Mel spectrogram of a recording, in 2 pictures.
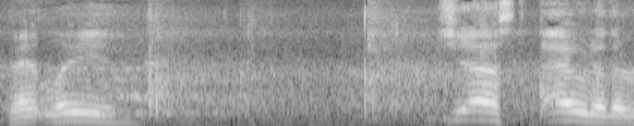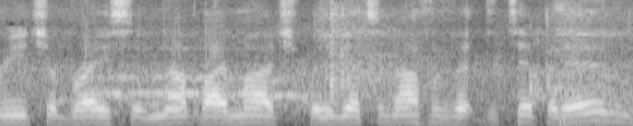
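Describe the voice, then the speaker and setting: A man's voice: fairly high pitch, fairly even intonation, normal speed. A man giving informal, home-team live play-by-play commentary on youth hockey. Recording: clear rink noise behind.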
